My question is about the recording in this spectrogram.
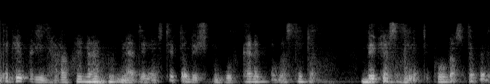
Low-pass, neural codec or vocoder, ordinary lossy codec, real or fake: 7.2 kHz; codec, 44.1 kHz, 0.9 kbps, DAC; Opus, 16 kbps; fake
